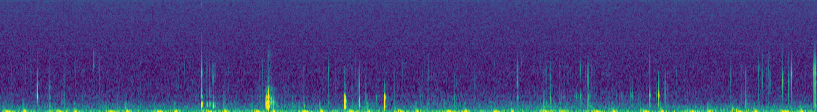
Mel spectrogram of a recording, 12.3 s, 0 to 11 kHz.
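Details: Belly recorded after eating hotdogs following 10 hours of an empty stomach: soft, irregular gurgles and rumbles with faint pops, ordinary digestive bowel sounds (borborygmi).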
